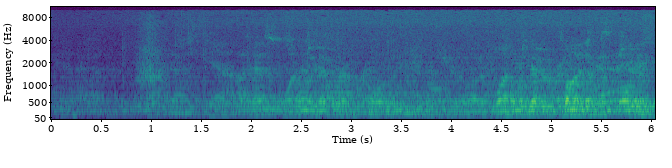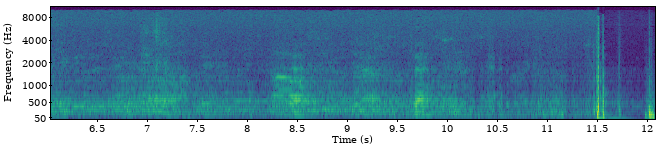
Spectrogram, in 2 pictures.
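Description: An elderly man reads aloud calmly through a microphone in an echoing hall.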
